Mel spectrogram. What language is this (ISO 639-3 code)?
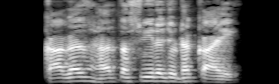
snd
